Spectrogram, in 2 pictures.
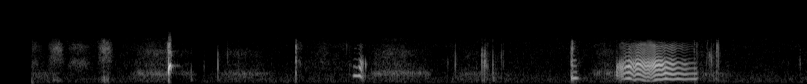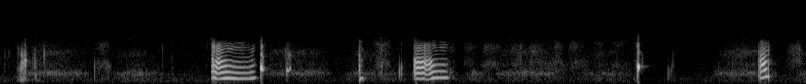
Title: Hiccups while pooping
